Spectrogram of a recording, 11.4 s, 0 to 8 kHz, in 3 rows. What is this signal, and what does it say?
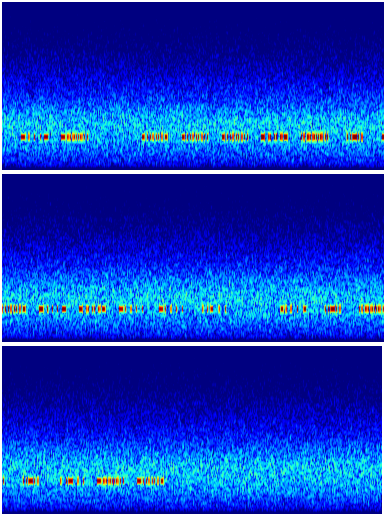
Hellschreiber (Feld-Hell, 122.5 baud), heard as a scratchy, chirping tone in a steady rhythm, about 1600 Hz, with radio static. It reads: HE OCCASIONALLY VISITED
